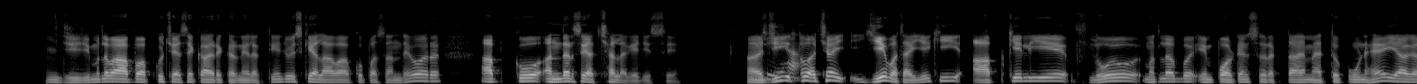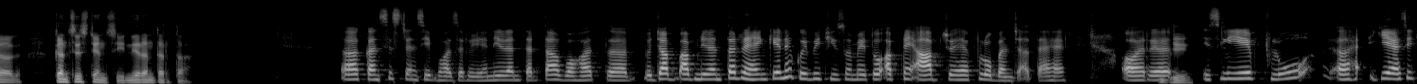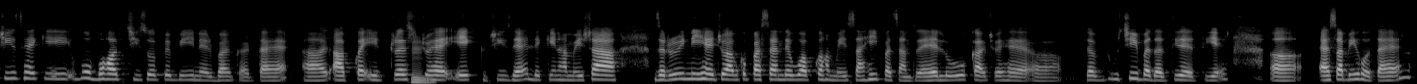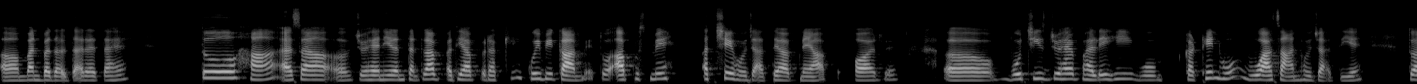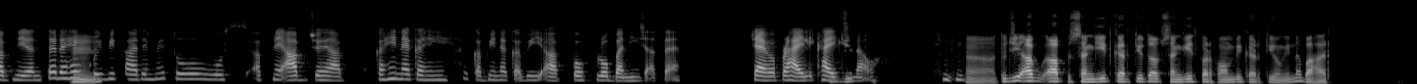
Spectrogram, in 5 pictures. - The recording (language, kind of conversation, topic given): Hindi, podcast, आप कैसे पहचानते हैं कि आप गहरे फ्लो में हैं?
- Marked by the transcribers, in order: in English: "फ़्लो"; in English: "इम्पोर्टेंस"; in English: "कंसिस्टेंसी"; in English: "कंसिस्टेंसी"; in English: "फ़्लो"; in English: "फ़्लो"; in English: "इंटरेस्ट"; in English: "फ़्लो"; chuckle; in English: "परफ़ॉर्म"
